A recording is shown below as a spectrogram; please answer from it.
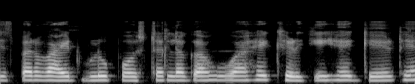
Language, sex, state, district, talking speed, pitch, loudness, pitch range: Hindi, female, Chhattisgarh, Raipur, 175 wpm, 190 Hz, -17 LUFS, 185-195 Hz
